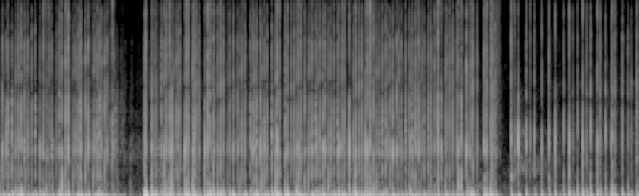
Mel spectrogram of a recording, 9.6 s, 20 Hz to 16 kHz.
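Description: A medium-sized, hollow pink leopard-print zippered toilet bag, probably of coated fabric, is held upright and tapped quickly with fingertips and nails. The taps are dull, low, muffled thuds in a fast, irregular stream, with short pauses near 2 seconds and 7.5 seconds, after which they thin into sparser taps.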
